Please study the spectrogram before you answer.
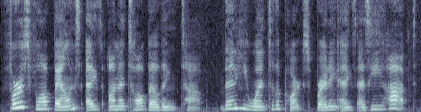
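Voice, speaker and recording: A woman's voice: mid-range voice, expressive, a little slow, slight background noise. A woman reading a rhyming children's story aloud expressively, occasionally stumbling over a word. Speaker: storybook reader.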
